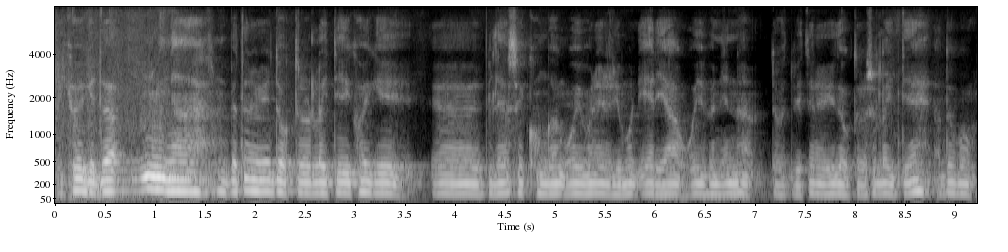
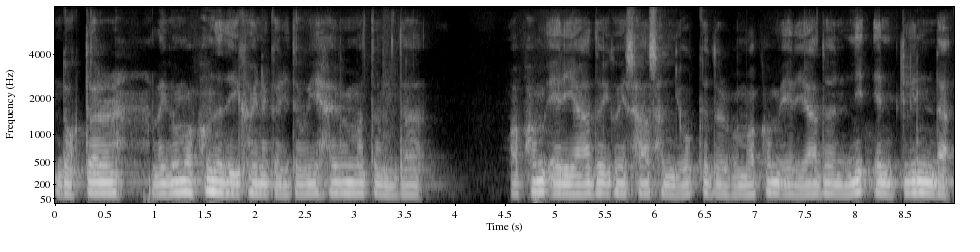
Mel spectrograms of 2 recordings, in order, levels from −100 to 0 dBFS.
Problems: background sounds at intervals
